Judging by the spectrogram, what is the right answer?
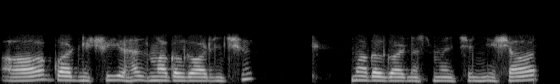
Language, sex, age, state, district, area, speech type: Kashmiri, female, 60+, Jammu and Kashmir, Srinagar, urban, conversation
